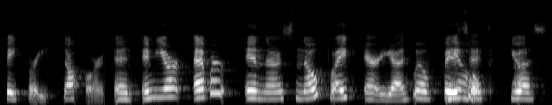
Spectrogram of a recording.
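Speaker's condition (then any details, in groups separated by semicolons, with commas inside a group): Cerebral palsy; brain injury, poor muscle control throughout body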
